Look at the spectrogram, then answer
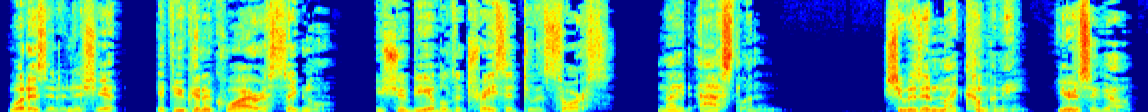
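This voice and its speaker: An actor playing a stern, honorable soldier in a video game, with a gruff voice and a clipped, formal, earnest delivery. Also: male voice, a bass voice, dry recording, studio quality, exaggerated voice. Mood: grim, commanding, then grave, regretful. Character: stern, duty-bound military paladin, gruff and honorable adult man. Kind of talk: video game companion dialogue.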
